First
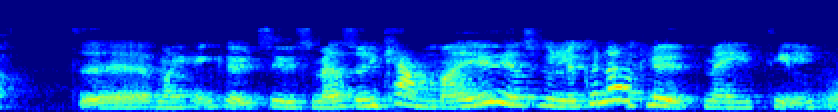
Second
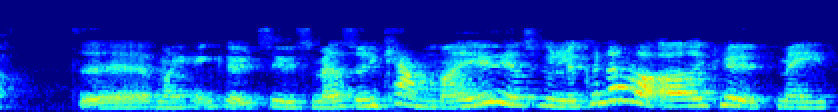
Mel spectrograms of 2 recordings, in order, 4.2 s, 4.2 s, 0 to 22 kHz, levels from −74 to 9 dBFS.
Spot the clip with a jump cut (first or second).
first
